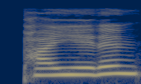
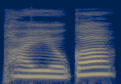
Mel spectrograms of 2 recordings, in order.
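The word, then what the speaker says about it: Beyer: 클리니 됩니다 답변 드리겠습니다 바이에른 잘못된 발음 이고 정확하게는 바이어가 맞습니다 이름은 페르디난트 라고 합니다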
